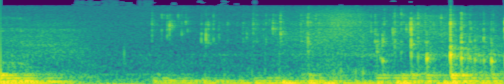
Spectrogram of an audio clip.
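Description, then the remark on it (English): Wet squelching and glopping as a jello shot is squeezed out of a can, with small dripping bursts over a low steady rumble and no talking. “You just gotta squeeze the can. That's what I found. You just gotta glob it.”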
